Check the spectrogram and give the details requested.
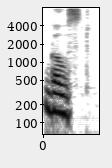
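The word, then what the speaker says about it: ghost: तो अंग्रेज जब भी पढ़ेगा घोस्ट को, वो घोस्ट नहीं पढ़ेगा, वो पढ़ेगा इसको गोस्ट।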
